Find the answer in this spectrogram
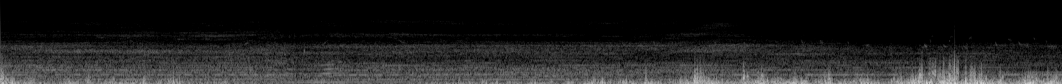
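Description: A steady engine drone holding an even pitch, under wind buffeting the microphone, with the gusts strongest at the start and again from about seven seconds in.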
